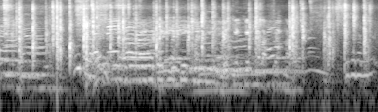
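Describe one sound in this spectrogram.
A group of children and women sing together.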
